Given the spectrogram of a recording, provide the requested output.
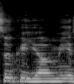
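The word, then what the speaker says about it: Tsukuyomi: like that was Sukuyomi.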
